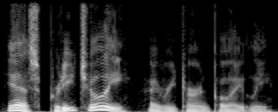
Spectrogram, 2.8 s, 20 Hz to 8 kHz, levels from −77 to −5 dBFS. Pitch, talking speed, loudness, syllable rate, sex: 115 Hz, 130 wpm, -17 LUFS, 5.3 syllables/s, male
